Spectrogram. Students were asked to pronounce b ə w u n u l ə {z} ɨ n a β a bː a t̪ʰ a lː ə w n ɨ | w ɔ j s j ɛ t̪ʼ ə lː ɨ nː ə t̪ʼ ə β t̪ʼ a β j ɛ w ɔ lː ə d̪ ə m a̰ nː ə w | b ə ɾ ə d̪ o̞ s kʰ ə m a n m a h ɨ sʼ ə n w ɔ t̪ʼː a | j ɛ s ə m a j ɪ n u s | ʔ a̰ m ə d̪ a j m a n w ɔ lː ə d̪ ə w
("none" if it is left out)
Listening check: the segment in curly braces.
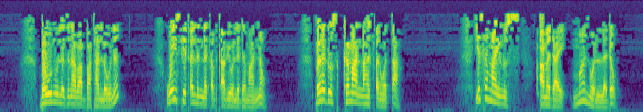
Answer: z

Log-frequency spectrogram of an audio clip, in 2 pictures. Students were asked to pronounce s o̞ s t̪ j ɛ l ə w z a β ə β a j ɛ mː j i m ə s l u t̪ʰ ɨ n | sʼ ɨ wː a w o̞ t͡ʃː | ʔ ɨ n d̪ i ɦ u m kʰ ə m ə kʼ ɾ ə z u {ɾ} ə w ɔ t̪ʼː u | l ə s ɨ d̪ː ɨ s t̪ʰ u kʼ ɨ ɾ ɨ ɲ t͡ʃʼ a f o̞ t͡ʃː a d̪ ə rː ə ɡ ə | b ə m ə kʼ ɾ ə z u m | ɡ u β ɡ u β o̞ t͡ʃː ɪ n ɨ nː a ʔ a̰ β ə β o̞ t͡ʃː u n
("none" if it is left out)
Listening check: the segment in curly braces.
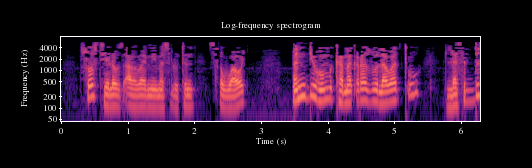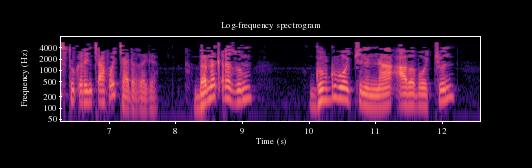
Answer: l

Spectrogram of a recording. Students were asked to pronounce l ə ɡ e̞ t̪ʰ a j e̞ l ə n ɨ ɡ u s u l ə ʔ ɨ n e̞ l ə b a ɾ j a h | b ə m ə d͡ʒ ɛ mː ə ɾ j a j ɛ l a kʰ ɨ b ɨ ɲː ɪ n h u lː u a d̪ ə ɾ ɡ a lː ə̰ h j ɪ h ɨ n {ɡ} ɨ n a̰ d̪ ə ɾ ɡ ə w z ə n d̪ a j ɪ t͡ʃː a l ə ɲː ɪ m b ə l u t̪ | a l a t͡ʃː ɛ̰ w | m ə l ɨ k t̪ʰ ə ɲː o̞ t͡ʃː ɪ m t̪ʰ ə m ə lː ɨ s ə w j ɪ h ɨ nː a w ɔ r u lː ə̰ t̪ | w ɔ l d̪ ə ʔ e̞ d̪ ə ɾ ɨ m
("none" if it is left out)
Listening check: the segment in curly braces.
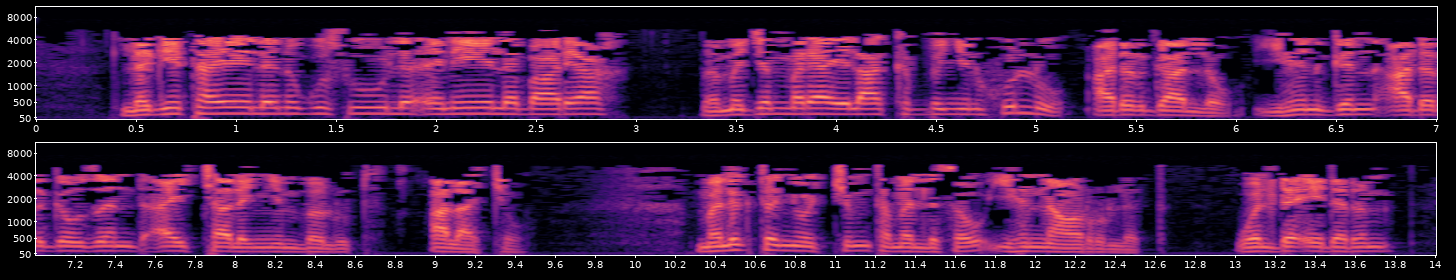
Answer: ɡ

